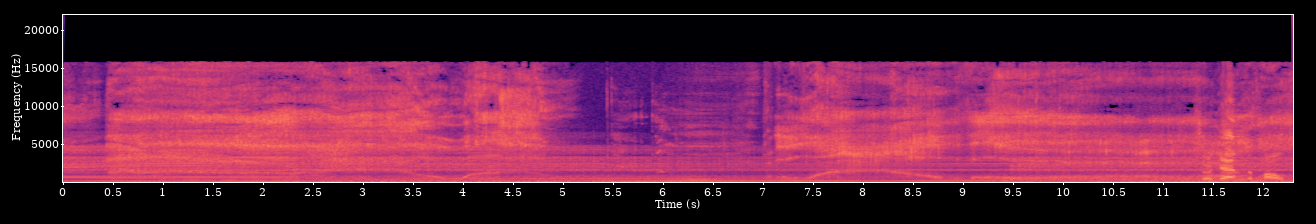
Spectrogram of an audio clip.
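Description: Music with sustained low tones from a recorded stage performance, under a woman's amplified voice through a handheld microphone that swoops up and down in pitch. The low tones stop shortly before speech begins near the end.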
